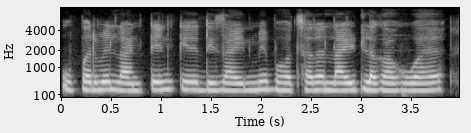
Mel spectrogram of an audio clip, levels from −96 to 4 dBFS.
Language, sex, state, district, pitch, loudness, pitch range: Hindi, female, Jharkhand, Deoghar, 210 Hz, -15 LUFS, 205-220 Hz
